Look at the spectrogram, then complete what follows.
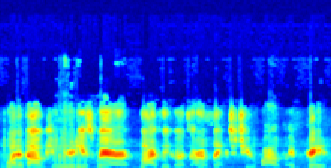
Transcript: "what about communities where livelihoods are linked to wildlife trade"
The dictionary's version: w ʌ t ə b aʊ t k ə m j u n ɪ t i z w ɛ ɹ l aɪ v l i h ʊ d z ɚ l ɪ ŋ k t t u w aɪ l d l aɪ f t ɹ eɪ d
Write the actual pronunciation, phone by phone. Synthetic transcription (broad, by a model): w ʌ t ə b aʊ t k ə m j u n ɪ t i z w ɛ ɹ l aɪ v l i h ʊ d z ɚ l ɪ ŋ k t t u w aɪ l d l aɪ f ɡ ɹ eɪ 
